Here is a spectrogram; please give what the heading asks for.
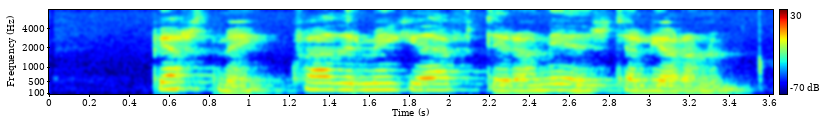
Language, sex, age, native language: Icelandic, female, 13, Icelandic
